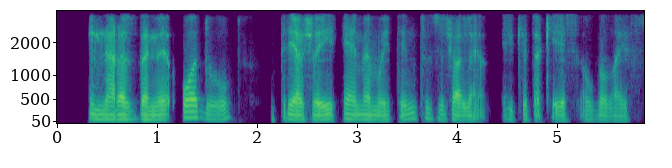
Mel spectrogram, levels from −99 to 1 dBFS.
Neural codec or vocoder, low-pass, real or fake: codec, 16 kHz, 1.1 kbps, Voila-Tokenizer; 3.6 kHz; fake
